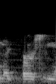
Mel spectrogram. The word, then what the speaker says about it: McPherson: Hello, my name is Kevin McPherson. That's spelled M-C-P like Paul, H-E-R-S-O-N.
